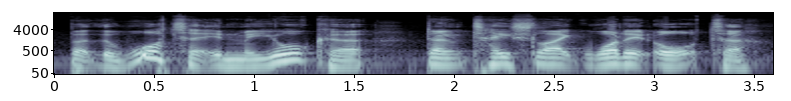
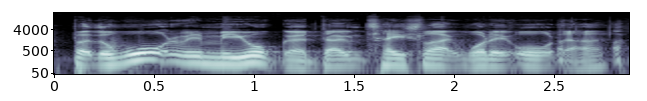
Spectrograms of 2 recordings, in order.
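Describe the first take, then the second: First: It is said without a Cockney accent. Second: It is said in a Cockney accent. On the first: "you did it without the Londony Cockney accent" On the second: "Do it with the Cockney accent"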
